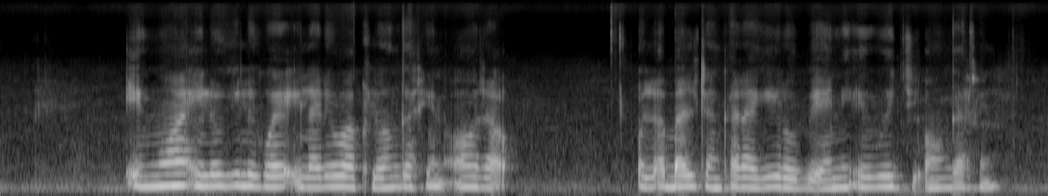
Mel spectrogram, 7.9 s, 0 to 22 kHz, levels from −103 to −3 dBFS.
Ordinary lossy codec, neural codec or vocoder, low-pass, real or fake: none; codec, 44.1 kHz, 7.8 kbps, DAC; 19.8 kHz; fake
